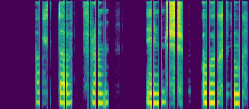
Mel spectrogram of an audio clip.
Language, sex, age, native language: Icelandic, female, 8, Icelandic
